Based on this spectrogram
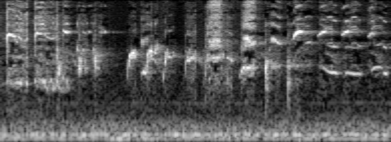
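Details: Female cingcoang, the Javan white-eye, as a lure for quick singing: high chirps with a series of downslurred whistled notes about twice a second, mixed with sharp twitters, over a steady low hum.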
